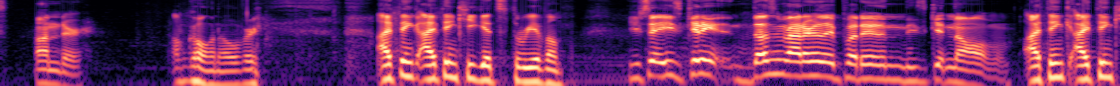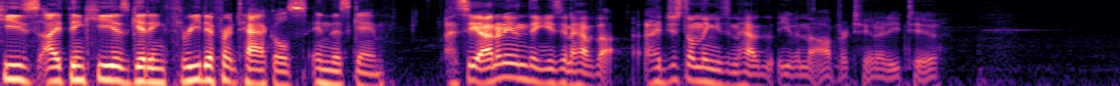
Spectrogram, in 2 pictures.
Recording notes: Come to you LIVE from the DNVR Bar.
